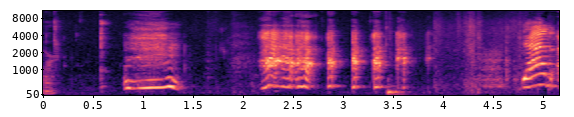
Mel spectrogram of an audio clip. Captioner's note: laughter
